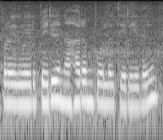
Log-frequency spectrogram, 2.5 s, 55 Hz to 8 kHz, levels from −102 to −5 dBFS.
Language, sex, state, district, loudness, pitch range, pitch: Tamil, female, Tamil Nadu, Kanyakumari, -14 LUFS, 195-210 Hz, 200 Hz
